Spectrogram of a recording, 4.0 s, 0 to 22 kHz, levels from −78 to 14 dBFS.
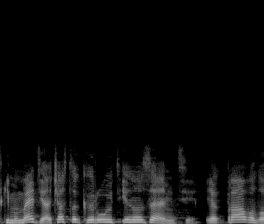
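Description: A time-stretched section runs from 1.0 s to the end of the speech. At that point the pace drops abruptly to about 0.66 times normal speed while the pitch stays where it was. This is likely software lengthening the audio to fit a longer slot, repeating short fragments so the pitch holds steady. Because it is slowed, the speech drags.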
